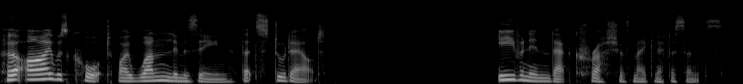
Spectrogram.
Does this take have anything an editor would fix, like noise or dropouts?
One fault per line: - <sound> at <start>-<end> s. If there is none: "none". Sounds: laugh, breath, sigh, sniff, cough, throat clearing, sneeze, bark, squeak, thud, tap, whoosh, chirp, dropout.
none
